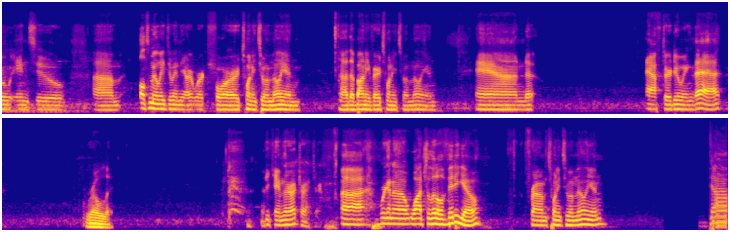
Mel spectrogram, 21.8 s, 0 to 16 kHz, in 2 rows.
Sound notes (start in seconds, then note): 14.3 laughing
